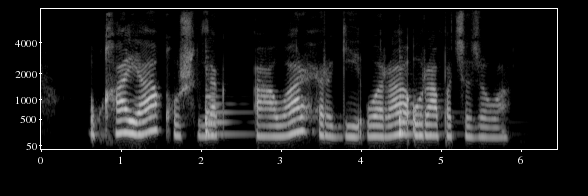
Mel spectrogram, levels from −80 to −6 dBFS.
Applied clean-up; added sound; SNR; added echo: none; Bowed string instrument; 9 dB; none.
